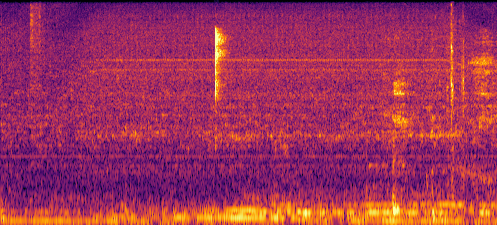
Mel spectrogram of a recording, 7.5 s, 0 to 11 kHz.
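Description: An old Fendt tractor engine running in the video game Farming Simulator 19: a steady low mechanical drone, with a few faint clicks on top.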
